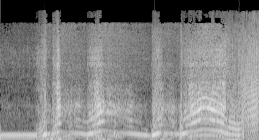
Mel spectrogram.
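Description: Car engine idling steadily for a moment, then revved over and over, its pitch rising and falling several times. The longest, smoothest rise and fall comes in the second half.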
